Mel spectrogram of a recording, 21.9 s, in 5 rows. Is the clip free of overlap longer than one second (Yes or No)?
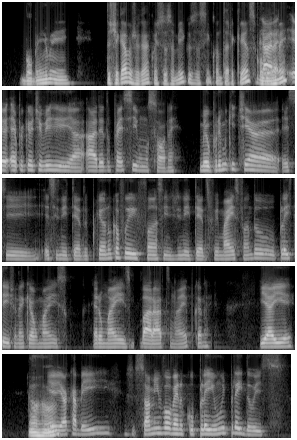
Yes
